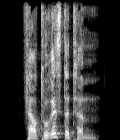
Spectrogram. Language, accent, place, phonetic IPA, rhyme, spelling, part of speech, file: German, Germany, Berlin, [fɛɐ̯tuˈʁɪstətəm], -ɪstətəm, vertouristetem, adjective, De-vertouristetem.ogg
- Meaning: strong dative masculine/neuter singular of vertouristet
